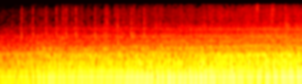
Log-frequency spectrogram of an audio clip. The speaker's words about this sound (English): so I'm driving up to the park now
